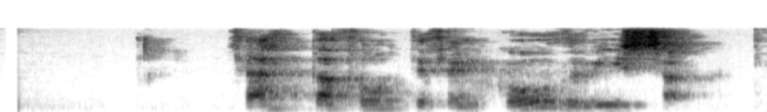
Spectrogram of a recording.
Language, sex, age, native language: Icelandic, male, 50-59, Icelandic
